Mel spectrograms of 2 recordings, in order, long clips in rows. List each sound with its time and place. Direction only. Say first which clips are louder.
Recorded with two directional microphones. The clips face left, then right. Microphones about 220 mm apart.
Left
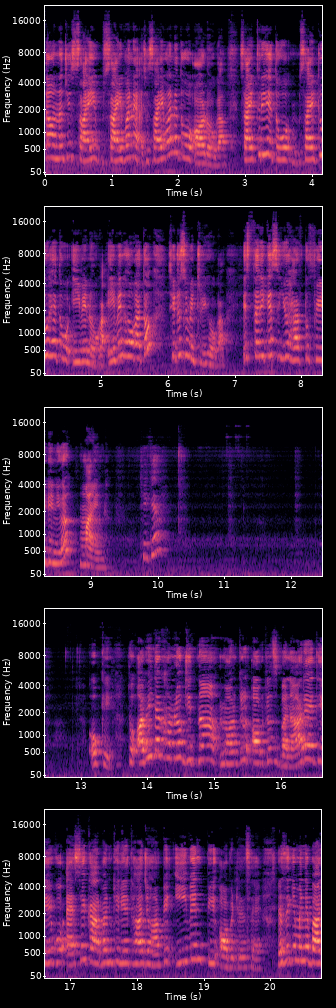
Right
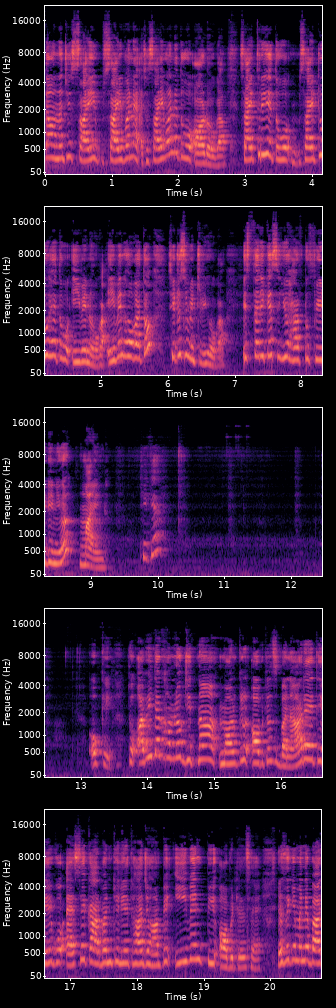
0.0 s a woman's voice: right 5 dB; 40° right (ahead or behind)
13.1 s a woman's voice: right 3 dB; 15° right (ahead or behind); by 19.9 s 50° right (ahead or behind)
20.1 s a woman's voice: right 5 dB; 25° right (ahead or behind)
